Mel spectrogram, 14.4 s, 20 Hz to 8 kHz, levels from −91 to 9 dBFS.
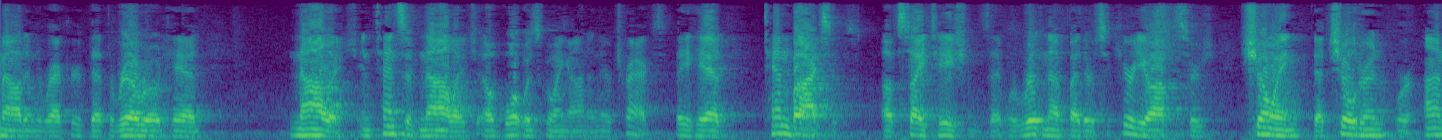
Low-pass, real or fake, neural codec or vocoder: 7.2 kHz; real; none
